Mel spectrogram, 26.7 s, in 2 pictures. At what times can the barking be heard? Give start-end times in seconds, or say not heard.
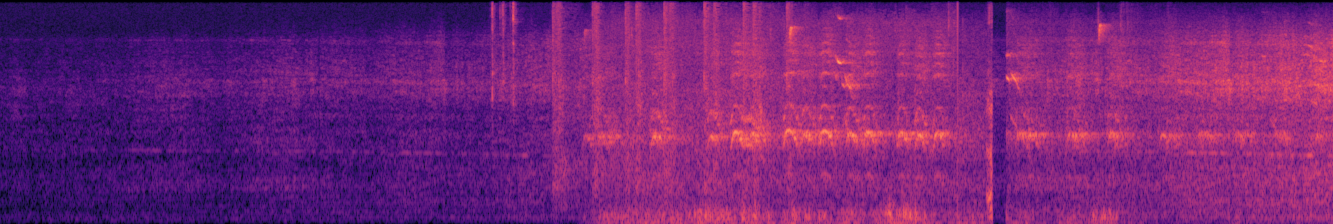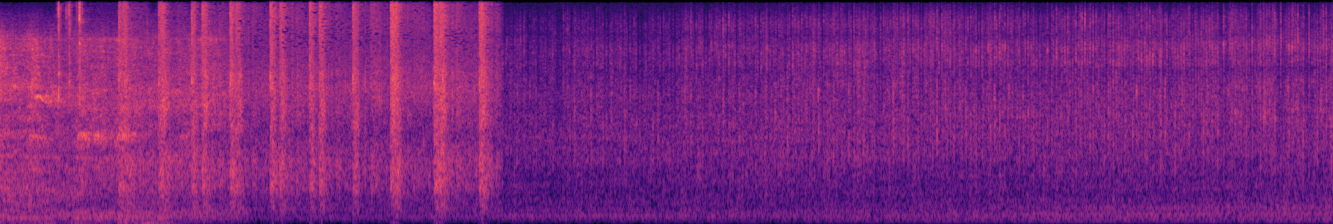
not heard.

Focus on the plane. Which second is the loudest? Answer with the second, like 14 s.
13 s.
